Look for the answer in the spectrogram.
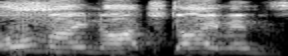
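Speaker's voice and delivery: high, loud, slow shout of joy; shouted Steve. Acted. Reader voicing Steve shouting over his gifts, high and loud. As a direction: belt it out in delight. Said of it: "said, shouted Steve".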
